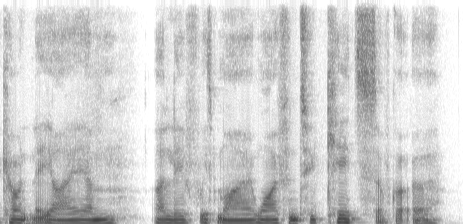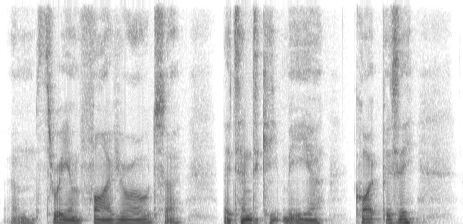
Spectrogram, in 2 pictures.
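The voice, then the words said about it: British accent. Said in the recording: “probably can tell by the accent, I'm not from Canada, not from America, I'm from the UK.”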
